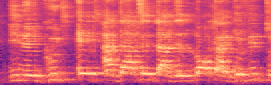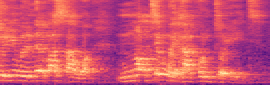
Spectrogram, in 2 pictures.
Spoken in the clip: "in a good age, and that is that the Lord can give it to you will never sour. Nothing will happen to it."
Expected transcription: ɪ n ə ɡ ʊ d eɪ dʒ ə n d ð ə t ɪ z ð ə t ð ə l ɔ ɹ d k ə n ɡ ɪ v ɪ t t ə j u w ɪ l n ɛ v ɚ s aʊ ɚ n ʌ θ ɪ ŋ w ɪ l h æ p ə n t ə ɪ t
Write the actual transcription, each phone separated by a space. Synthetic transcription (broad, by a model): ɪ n ə ɡ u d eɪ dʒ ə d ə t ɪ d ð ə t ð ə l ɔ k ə ɡ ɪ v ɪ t t ə j u w ɪ l n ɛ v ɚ s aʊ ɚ n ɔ t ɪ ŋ w ɪ l h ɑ p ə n t ə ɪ t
